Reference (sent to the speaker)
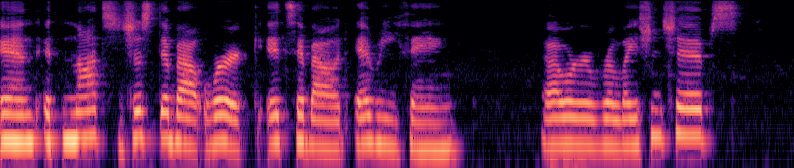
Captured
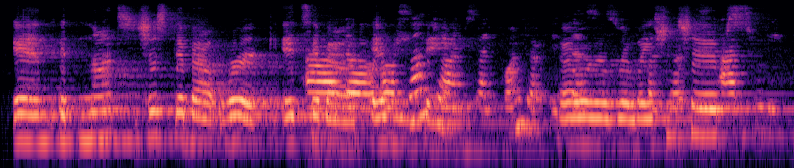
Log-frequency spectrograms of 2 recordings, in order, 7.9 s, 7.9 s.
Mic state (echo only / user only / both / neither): both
